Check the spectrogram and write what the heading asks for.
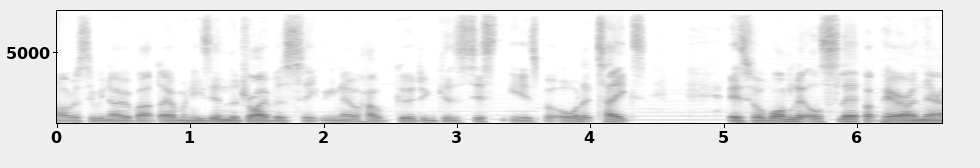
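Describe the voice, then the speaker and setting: A man's voice: mid-range voice, darkish tone. A man giving conversational, explanatory analysis as a motorsport co-commentator on sim racing. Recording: clear engine noise behind the voice. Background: race car engines.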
